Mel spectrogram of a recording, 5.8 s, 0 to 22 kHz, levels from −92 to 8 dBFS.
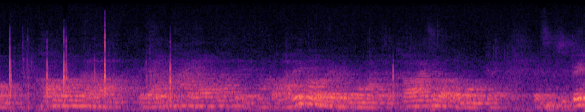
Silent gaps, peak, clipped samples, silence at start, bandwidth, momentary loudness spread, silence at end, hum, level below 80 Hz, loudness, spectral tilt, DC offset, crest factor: none; -4 dBFS; under 0.1%; 0 s; 19 kHz; 10 LU; 0 s; none; -54 dBFS; -29 LUFS; -7 dB/octave; under 0.1%; 24 dB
